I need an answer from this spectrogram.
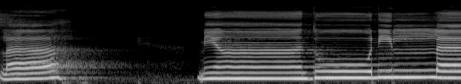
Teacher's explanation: Lam pada lafaz Allah atau lam jalalah dibunyikan secara tarqiq karena huruf sebelumnya kasrah, maka bunyinya tipis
